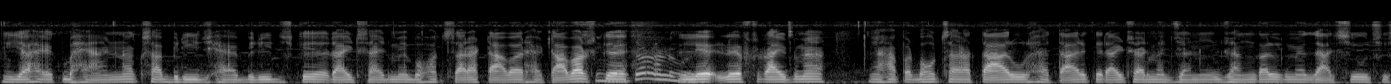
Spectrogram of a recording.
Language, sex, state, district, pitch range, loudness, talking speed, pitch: Hindi, male, Bihar, Sitamarhi, 110-120 Hz, -26 LUFS, 160 wpm, 115 Hz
